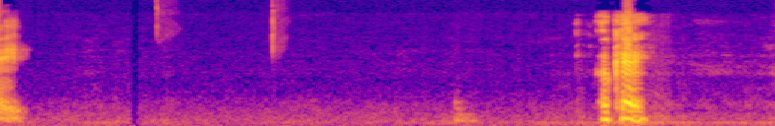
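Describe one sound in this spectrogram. A woman speaks in short bursts over an online call.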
